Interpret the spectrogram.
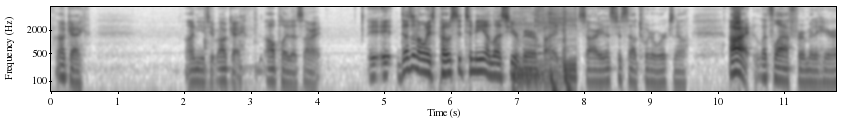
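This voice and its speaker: With a mid-range voice that's starting to give out after an illness, an American man runs a laid-back livestream. He chats warmly with his audience and reads their comments aloud.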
